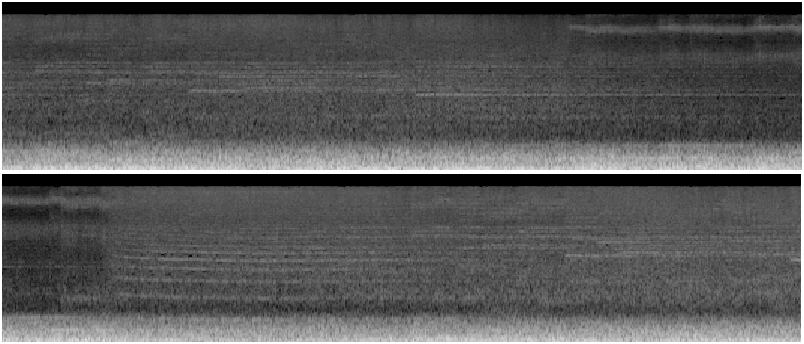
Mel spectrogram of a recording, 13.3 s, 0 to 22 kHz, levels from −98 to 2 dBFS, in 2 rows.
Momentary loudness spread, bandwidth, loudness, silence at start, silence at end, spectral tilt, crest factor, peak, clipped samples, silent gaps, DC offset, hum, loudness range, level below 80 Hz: 5 LU; 16 kHz; -25 LUFS; 0 s; 0 s; -7 dB/octave; 14 dB; -6 dBFS; under 0.1%; none; under 0.1%; none; 3 LU; -22 dBFS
